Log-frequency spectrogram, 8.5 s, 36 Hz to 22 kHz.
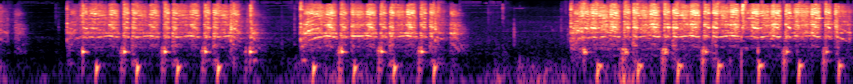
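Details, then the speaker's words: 2017 Polaris RZR 570 UTV, 5,032 miles, repo, in park: three bursts of cranking with steady chug and sharp exhaust pops, never fires; crank no start, dealership thinks low compression. "You can hear it popping out the exhaust. So, she cranks but won't [Music] fire. You can crank it all day."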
